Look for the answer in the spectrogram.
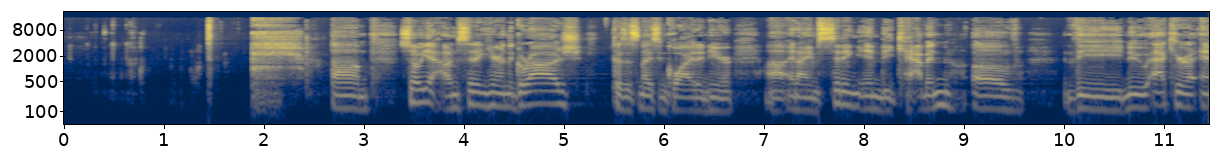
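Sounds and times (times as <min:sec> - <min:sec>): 
sipping iced coffee: 0:00.0 - 0:02.6
speech: 0:02.7 - 0:11.4.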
